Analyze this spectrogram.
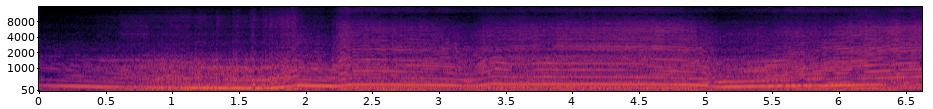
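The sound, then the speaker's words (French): Racing motorcycles roar off the line at a race start, loud engines revving hard and continuously, their pitch climbing and then dropping back in a few distinct steps as the riders shift through the gears. “Je prends un excellent départ et passe trois pilotes au démarrage. La différence, je dois la faire tout de suite pour ne pas être bloqué dans le peloton des poursuivants. À l'approche du premier virage, les motos s'affaissent pour prendre la meilleure trajectoire possible.”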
